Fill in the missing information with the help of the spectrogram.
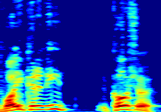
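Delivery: high-pitched comic challenge; incredulous rabbi. Acted. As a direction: demand the reason in mock disbelief. Rabbi demands an explanation.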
